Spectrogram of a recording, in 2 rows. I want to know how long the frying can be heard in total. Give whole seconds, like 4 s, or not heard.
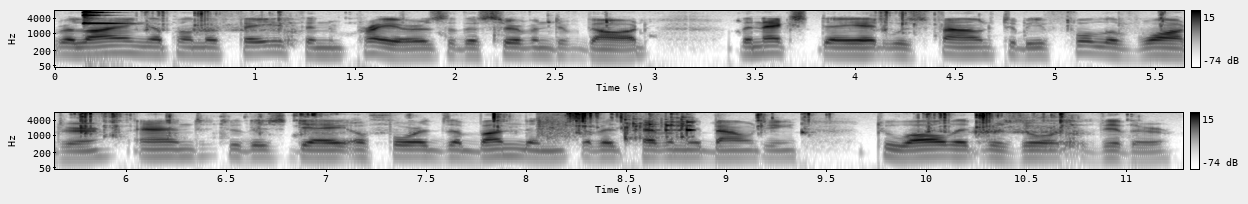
not heard.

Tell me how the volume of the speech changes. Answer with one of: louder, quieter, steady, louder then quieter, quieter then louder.
steady.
